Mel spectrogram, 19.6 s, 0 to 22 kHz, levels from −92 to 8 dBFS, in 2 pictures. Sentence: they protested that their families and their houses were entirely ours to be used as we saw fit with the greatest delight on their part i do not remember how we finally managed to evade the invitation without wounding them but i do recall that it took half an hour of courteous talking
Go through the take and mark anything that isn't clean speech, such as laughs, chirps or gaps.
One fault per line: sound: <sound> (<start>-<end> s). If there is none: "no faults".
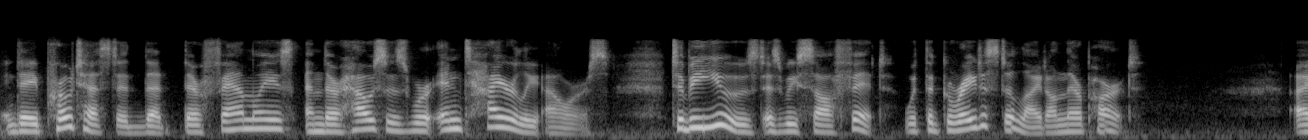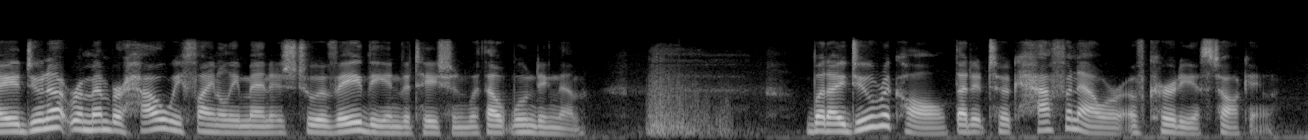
sound: sigh (14.6-15.5 s)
